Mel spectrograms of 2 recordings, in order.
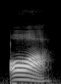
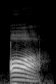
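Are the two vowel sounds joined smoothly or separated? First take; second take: joined; joined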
